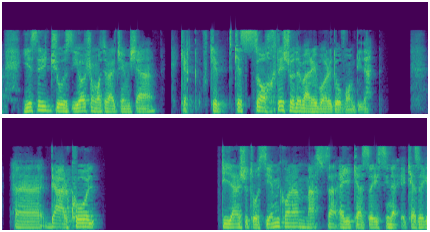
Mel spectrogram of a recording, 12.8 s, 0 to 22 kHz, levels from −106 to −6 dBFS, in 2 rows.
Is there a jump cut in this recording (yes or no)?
no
